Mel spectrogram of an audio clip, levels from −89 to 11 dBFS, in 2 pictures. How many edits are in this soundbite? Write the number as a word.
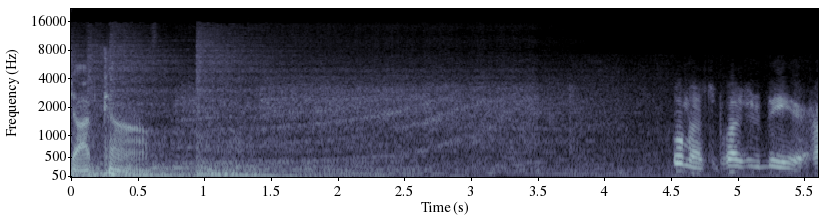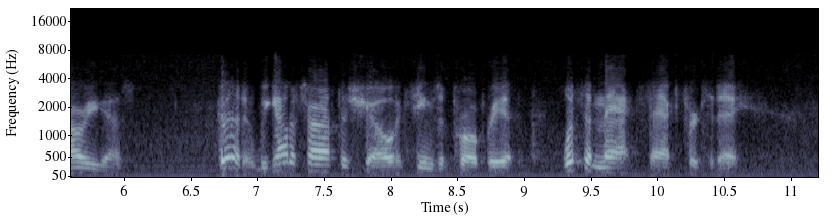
one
